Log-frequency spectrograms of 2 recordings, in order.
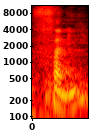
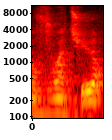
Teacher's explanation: Alors le son F, comme famille, tu vois qu'en fait on n'a pas besoin de ces cordes vocales, on fait juste sortir de l'air. Pour le son V, comme dans voiture, on a besoin de nos cordes vocales.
